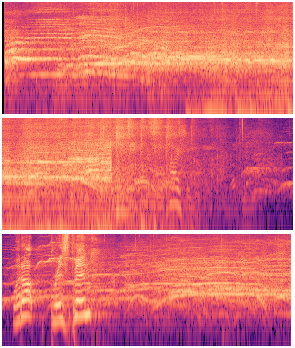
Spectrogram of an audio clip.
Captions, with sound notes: (woman announcing speaker) (audience cheering) - Hi. - Woo! - What up, Brisbane? (audience cheering)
